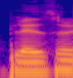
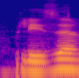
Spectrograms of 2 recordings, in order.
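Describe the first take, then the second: First: The first vowel is a short e sound. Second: The first vowel is a long ee sound. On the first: The speaker calls it right. "बल्कि प्लेजर इसे पढ़ा जाता है" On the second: The speaker calls it wrong. "इसे प्लीज़र नहीं"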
